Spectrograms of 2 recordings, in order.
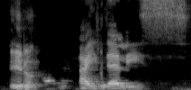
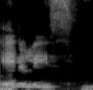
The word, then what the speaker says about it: Aidelys: And and I would say I don't sorry I I still don't know how um how do you say it again? Adidelis but the Americans call me Adal. Adelise.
